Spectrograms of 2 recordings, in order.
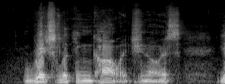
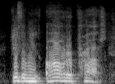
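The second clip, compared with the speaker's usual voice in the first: usual speaking voice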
